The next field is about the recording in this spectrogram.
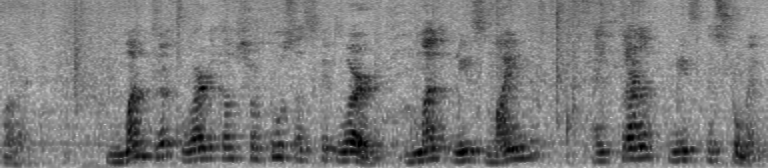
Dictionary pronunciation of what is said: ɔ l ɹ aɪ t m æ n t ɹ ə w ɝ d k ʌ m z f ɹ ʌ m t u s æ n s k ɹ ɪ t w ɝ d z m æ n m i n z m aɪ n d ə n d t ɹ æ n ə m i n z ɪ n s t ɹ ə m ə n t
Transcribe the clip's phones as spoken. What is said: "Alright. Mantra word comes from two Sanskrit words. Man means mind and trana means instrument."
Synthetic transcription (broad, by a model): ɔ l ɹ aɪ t m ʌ n t ɹ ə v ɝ d k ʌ m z f ɹ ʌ m t u s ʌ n s k ɹ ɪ t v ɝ d m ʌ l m i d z m aɪ n d ə n d t ɹ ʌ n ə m i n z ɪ n s t ɹ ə m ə n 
